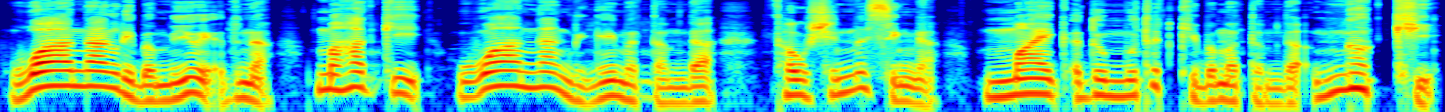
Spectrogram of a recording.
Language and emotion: Manipuri, surprised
